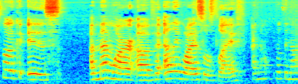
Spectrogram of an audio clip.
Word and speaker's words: Elie Wiesel: This book is a memoir of Elie Wiesel's life. I don't really know how to pronounce his name, but I'm going to call him Elie Wiesel because I think that's right, but sorry if that's wrong.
